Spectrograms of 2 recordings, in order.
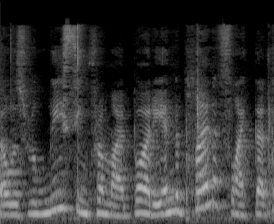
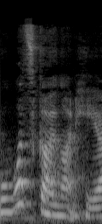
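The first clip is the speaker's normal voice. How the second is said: ordinary talk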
